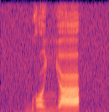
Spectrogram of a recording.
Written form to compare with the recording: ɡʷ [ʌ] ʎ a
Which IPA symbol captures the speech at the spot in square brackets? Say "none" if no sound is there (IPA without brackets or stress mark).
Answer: ʌ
